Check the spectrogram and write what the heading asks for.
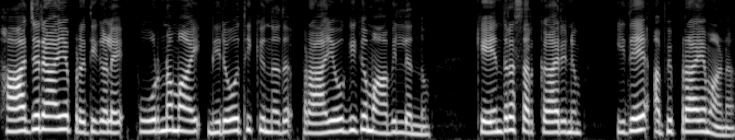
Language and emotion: Malayalam, neutral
